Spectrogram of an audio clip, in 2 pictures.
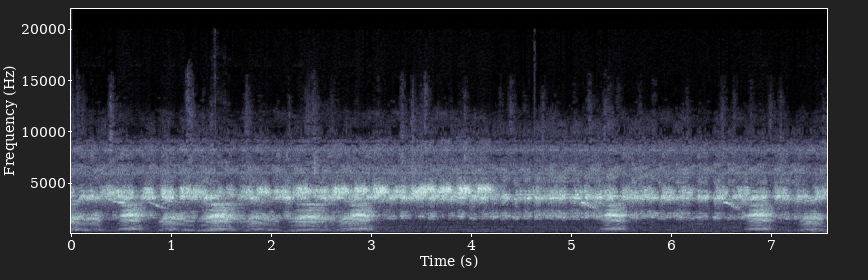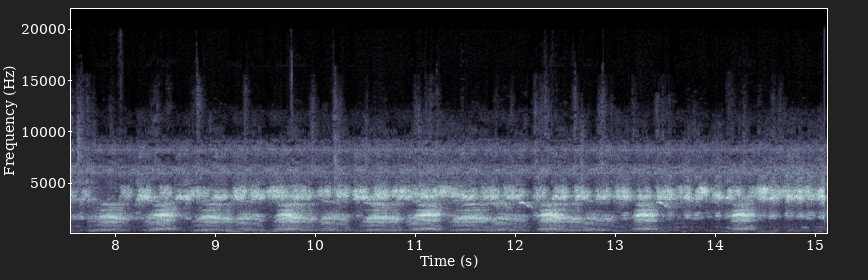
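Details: Frogs croaking in a dense, overlapping chorus: harsh, pulsed croaks tumble over one another with little pause, and a steady high hiss and a low hum run underneath throughout.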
